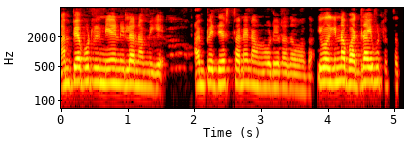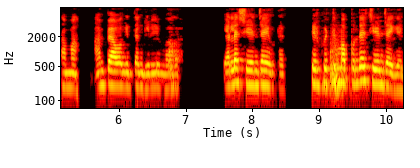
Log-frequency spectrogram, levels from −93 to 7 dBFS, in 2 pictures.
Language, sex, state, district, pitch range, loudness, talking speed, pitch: Kannada, female, Karnataka, Bellary, 185-225 Hz, -21 LUFS, 160 wpm, 205 Hz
